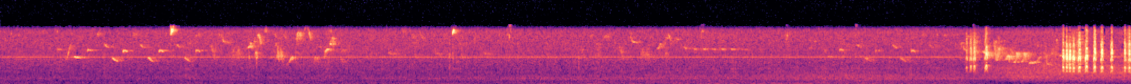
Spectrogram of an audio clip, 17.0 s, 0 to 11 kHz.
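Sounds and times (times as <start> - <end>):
faint high whine: 0.0 - 16.9
bird chirps and twitters: 14.5 - 16.9.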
